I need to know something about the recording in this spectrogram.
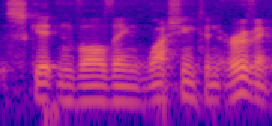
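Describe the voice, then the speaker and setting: A man in casual talk-show conversation as a radio show creator, often pausing and restarting his phrases. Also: low voice, fairly even intonation.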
